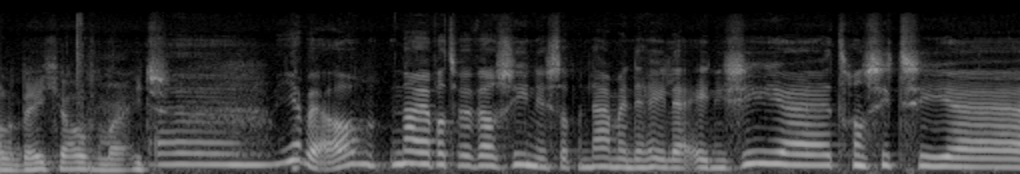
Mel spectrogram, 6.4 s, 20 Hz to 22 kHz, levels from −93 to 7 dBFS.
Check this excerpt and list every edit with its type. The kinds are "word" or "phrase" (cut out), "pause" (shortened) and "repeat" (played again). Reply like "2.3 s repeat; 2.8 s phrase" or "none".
none

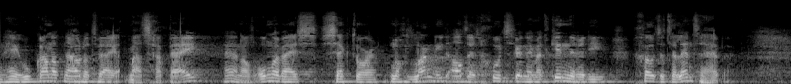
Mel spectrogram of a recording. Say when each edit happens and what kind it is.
1.2 s word; 5.1 s word

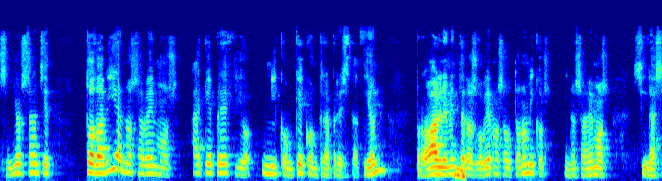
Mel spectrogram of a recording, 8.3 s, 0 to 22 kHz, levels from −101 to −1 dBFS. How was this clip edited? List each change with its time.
none

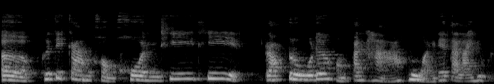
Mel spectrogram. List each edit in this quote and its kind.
none

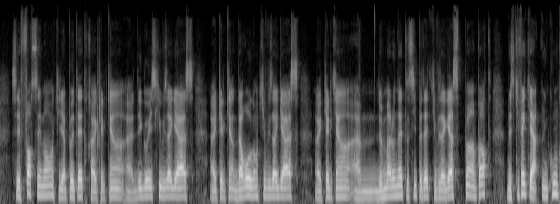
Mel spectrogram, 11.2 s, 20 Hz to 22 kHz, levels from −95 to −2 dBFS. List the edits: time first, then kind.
none

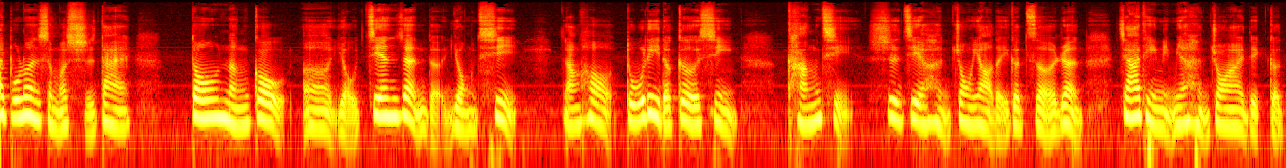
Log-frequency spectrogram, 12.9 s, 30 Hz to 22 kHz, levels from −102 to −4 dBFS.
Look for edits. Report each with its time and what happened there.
2.9 s pause

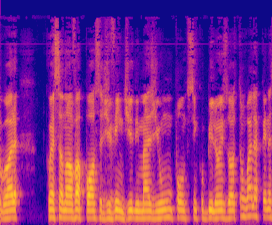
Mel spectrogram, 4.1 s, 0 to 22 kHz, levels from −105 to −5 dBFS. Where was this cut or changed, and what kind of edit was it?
none

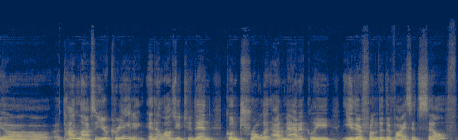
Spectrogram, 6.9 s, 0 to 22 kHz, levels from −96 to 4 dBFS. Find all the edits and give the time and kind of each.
3.3 s pause; 5.1 s pause

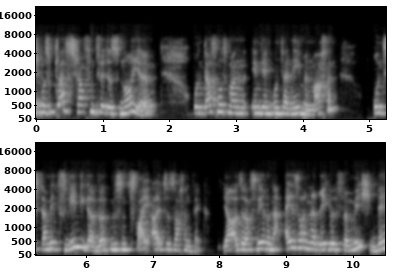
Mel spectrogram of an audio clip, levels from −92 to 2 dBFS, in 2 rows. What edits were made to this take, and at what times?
none

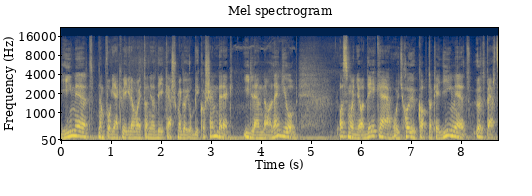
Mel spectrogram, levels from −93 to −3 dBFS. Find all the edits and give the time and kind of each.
none

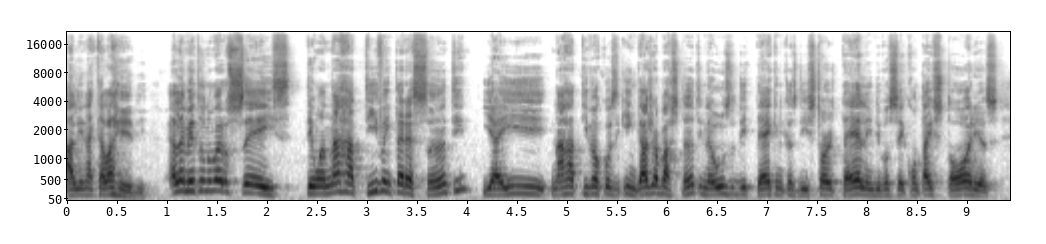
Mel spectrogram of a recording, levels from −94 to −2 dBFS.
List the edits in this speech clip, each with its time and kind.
0.9 s pause; 4.1 s pause

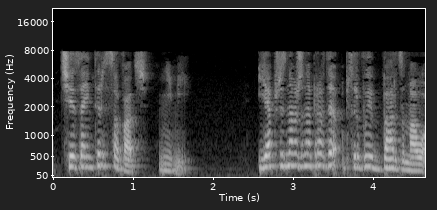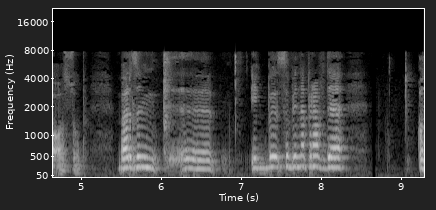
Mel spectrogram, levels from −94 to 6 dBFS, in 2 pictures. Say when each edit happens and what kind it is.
none

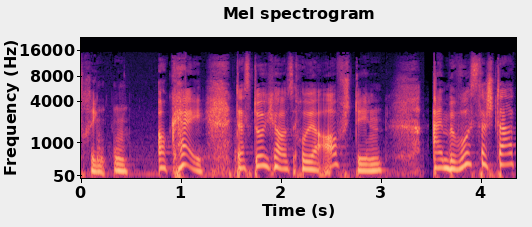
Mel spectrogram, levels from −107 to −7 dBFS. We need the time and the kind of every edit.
1.7 s word; 2.1 s word

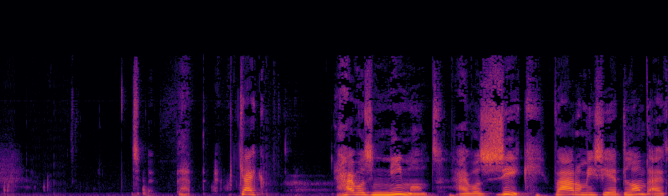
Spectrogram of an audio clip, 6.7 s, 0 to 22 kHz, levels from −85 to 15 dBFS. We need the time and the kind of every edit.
none

